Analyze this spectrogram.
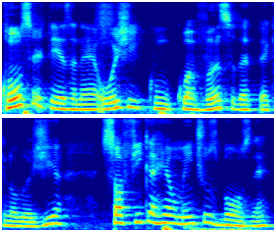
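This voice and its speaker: A man's fairly high, somewhat breathy voice with a dark, mellow tone, lively intonation and a fairly slow pace. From Brazil, Curitiba. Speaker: consórcio investment specialist. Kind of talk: interview.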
